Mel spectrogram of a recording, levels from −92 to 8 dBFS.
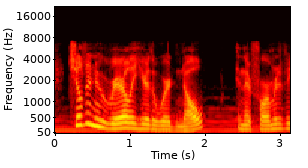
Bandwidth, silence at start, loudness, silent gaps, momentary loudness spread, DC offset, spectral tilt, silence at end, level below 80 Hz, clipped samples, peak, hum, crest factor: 7.2 kHz; 0 s; -27 LUFS; none; 11 LU; under 0.1%; -6 dB/octave; 0 s; -66 dBFS; under 0.1%; -12 dBFS; none; 16 dB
